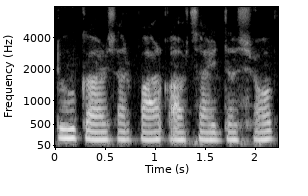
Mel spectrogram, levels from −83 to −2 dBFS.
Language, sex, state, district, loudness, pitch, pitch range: English, female, Arunachal Pradesh, Lower Dibang Valley, -17 LUFS, 170 Hz, 165-175 Hz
